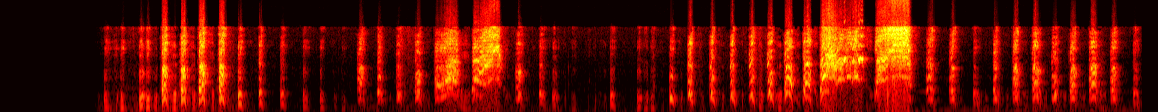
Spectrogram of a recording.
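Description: Yellow baboons calling: a rapid run of short calls, about five a second, starting about a second in. It is broken twice by louder, harsher outbursts.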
